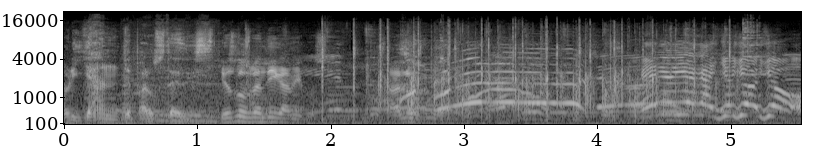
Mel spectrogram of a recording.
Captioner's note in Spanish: Aplausos y exclamaciones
